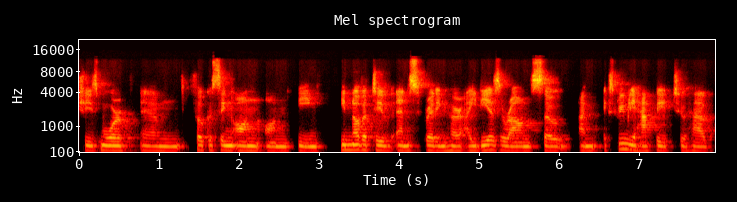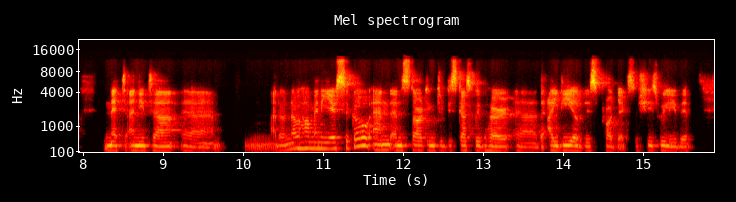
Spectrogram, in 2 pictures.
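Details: Adult speaker; normal speech.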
